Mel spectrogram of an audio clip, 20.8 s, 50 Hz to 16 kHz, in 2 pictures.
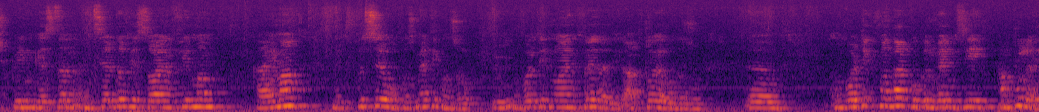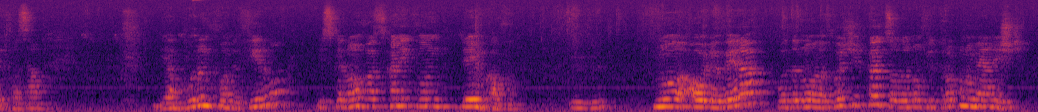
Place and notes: berlin, jahnstraße: fusspflegepraxis - the city, the country & me: pedicure salon
pedicurist talking with her client
the city, the country & me: march 31, 2011
Berlin, Germany, 31 March 2011, 09:49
